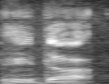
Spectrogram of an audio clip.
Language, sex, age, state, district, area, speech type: Manipuri, male, 60+, Manipur, Kakching, rural, spontaneous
